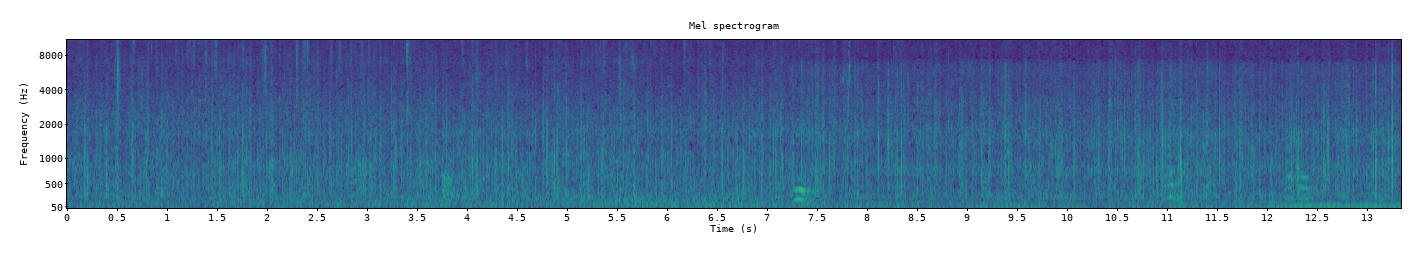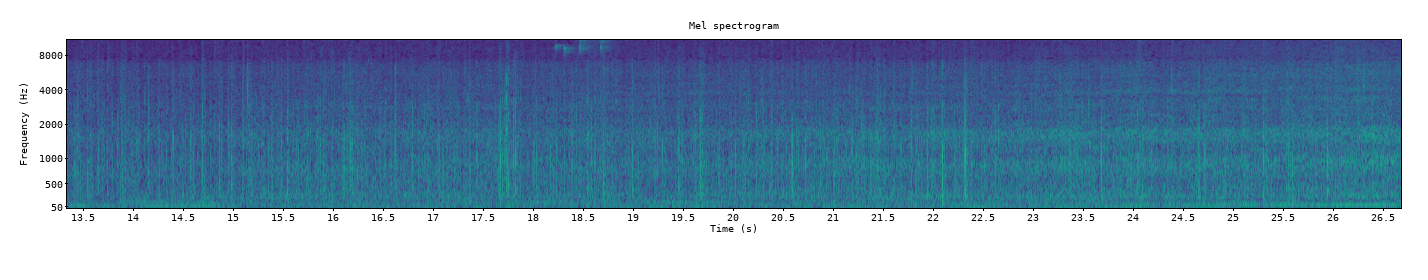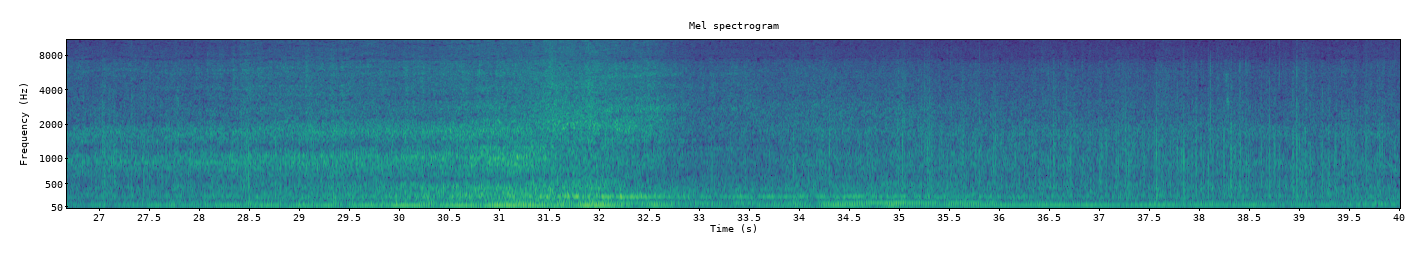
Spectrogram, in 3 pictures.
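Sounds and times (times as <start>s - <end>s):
rain pattering on an umbrella: 0.0s - 40.0s
vehicle passing with engine hum: 0.6s - 8.2s, 17.8s - 40.0s.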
